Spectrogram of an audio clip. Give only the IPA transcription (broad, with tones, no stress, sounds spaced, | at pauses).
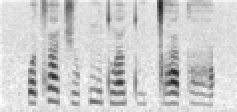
p ʌ˨˦ t͡s ã˥˨ t͡ʃ ɯ˨˦ p ĩ˥˨ tʷ ã˨˦ tʷ i̤˨˦ ɡ͡ǀ a˥˨ k a̤˥˨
